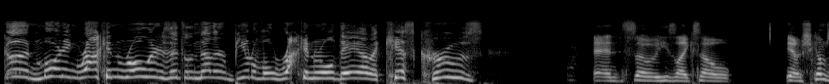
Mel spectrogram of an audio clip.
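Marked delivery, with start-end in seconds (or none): 0.0-4.8 much higher, bubbly morning-radio chirp; peppy announcer. Retold or imitated. Cruise announcer greeting passengers, peppy and high. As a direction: sell it like a perky cruise host. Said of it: "announcer every morning that would come on so peppy".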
